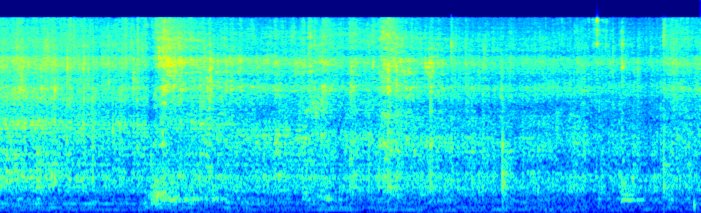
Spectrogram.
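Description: Boiled potato chunks sizzling in hot mustard oil in a metal kadhai, with a few sharp clinks and scrapes of a metal spatula against the pan as they are turned.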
